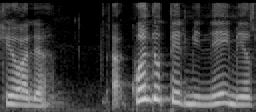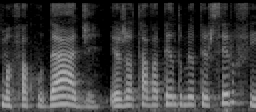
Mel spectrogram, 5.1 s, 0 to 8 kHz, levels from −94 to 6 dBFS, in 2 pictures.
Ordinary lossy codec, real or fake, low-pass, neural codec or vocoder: none; fake; 7.2 kHz; vocoder, 22.05 kHz, 80 mel bands, WaveNeXt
